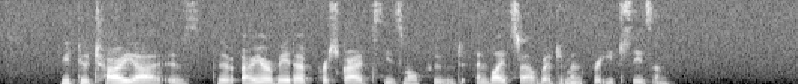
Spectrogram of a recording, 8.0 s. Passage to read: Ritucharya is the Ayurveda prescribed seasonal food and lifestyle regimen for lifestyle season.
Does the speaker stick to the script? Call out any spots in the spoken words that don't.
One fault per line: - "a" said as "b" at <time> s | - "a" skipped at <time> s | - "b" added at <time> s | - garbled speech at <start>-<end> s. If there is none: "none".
- "lifestyle" said as "each" at 6.0 s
